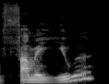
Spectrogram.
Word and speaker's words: Famuyiwa: I always mispronounce his last name. Famuyiwa. Am I saying that right? Okay, I got some nods.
